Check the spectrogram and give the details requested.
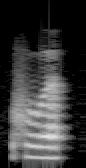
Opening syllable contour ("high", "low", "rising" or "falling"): low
